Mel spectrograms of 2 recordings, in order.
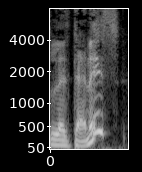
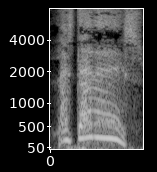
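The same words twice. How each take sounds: First: It is said as a question. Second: It is said as an exclamation.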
